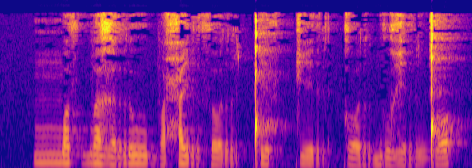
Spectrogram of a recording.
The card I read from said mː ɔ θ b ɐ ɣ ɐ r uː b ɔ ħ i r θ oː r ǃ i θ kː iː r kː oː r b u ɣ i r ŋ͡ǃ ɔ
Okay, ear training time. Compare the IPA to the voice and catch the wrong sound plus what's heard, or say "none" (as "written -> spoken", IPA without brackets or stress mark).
none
